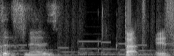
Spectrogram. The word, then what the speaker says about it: SNES: Did you just pronounce it SNES?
